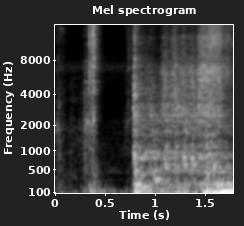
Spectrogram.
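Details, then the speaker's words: Chevy G10 Gambler van after fitting the cheapest parts-store muffler and a short tailpipe tucked up high: a brief crank catches fast, then a low, even, moderately loud idle rumble with no rasp or leaks; owner says the motor runs great. "There we go. It's really not incredibly loud, and it sounds pretty good."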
